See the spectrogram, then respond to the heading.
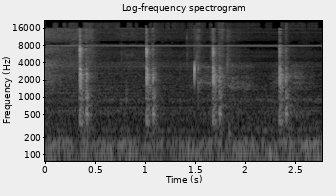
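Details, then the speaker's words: Vevor 12 V diesel heater starting in a cold garage: after the glow plug warms, the fuel pump comes on with crisp ticks about 1.5 per second over a low hum, and the burner ignites normally. "I think that symbol right there, the fuel pump just came on. This is computer controlled, folks. It's like the Apollo space mission. And I pointed the outlet. This is clean air. I hear it. It lit."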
